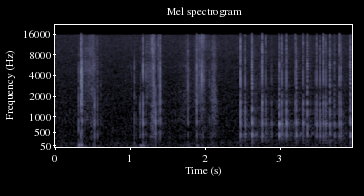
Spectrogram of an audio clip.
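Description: Fingertips and nails scratch and tap the glossy card front cover of a thick paperback book held upright. Dry scratching and a few sharp taps come first, then a quicker run of short, crisp taps with a hollow papery knock and a bright edge, each dying away almost at once.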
